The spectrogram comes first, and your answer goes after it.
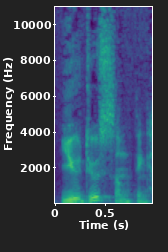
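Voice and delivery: "You do something" falling to a close; falling tune. Shown as a demonstration. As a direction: let "something" drop in pitch to finish. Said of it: "내려 읽어주시면 되겠습니다". ("something"을 내려 읽기)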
